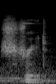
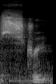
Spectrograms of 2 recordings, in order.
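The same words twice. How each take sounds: First: The word begins with an sh-like sound. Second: The word begins with a plain s sound. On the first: "where the S retracts and sort of becomes like an S H sound" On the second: "instead of"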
